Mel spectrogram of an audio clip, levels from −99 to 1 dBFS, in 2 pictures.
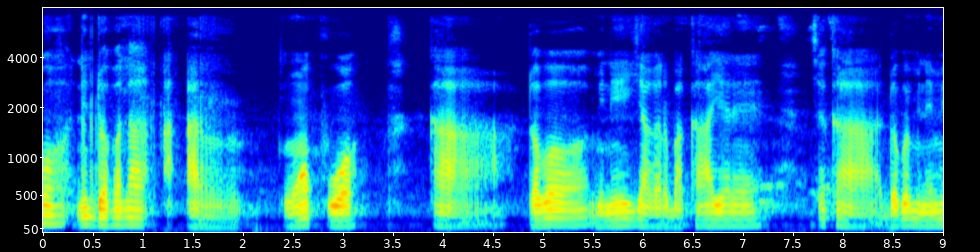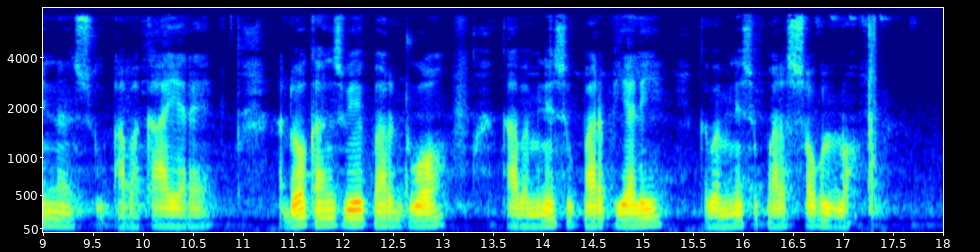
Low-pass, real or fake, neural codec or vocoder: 7.2 kHz; real; none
